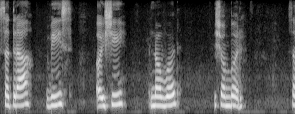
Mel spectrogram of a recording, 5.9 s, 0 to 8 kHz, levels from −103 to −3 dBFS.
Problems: constant background noise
